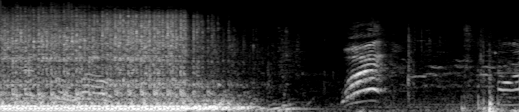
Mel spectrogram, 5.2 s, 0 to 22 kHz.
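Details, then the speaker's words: 2007 Chevy Tahoe with a rebuilt 5.3 V8 and BTR Truck Torque cam, first start on open headers with no exhaust: loud, choppy idle with a lumpy cam lope, steady and even; normal idle. "dude that was so loud it sounds so good it sounded good but also too loud it needs the exhaust"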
